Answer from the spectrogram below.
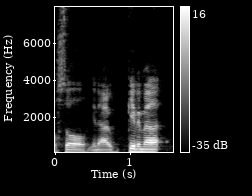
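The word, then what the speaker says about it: Saúl: Yeah, so wrote about Saul Niguez this week, although, sorry, I'm pronouncing it wrong, aren't I? – Saul, come on. – Saul.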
